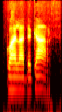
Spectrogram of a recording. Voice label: "gwaelodygarth", wales

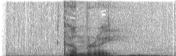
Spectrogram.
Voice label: "cymru", wales

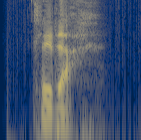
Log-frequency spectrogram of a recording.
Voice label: "clydach", wales

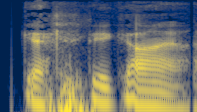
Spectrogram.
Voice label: "gelligaer", wales

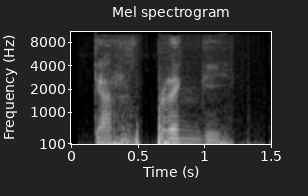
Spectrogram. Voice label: "garthbrengi", wales

